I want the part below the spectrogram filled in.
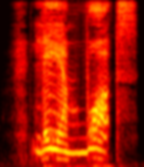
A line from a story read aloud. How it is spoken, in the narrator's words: he roared again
